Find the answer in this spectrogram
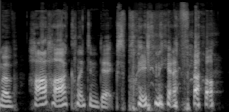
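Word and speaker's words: Ha Ha: clear false really yep HaHa Clinton-Dix did in fact play in the NFL is it pronounced haha yep it is oh you're gonna realize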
